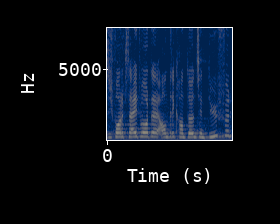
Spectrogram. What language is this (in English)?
Swiss German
